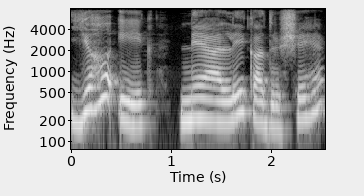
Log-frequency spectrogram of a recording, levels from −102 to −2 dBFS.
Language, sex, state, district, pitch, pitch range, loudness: Hindi, female, Bihar, Gopalganj, 200 Hz, 190-235 Hz, -19 LUFS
